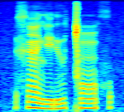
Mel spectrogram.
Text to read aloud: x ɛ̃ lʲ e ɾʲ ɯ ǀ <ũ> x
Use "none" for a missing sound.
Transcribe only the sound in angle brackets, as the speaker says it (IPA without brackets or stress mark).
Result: õ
